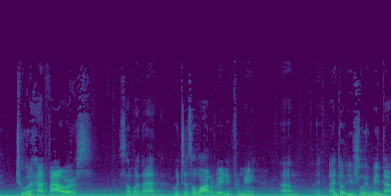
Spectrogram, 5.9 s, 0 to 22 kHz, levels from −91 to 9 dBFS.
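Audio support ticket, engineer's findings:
Ground loop or nearby transformer coupling the power line into the signal path: mains hum, steady 50 Hz tone with low harmonics, throughout, strong, nearly as loud as the signal.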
